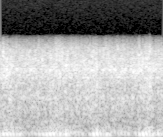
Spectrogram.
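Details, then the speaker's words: GSX idling almost at operating temperature with no check engine light: a low, uneven rough idle that surges about twice a second instead of holding steady. "Alright, here we are. This is how the car is idling. Almost to operating temperature."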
